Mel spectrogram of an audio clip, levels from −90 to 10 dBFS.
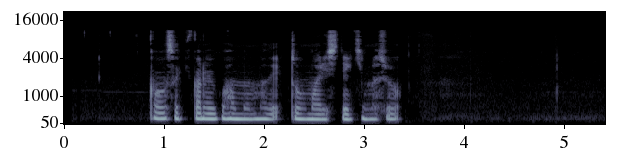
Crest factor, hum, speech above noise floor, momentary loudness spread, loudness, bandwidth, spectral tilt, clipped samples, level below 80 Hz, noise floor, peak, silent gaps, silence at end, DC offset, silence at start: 18 dB; none; 44 dB; 10 LU; -29 LUFS; 11.5 kHz; -5 dB/octave; under 0.1%; -80 dBFS; -73 dBFS; -14 dBFS; none; 2.05 s; under 0.1%; 0.85 s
